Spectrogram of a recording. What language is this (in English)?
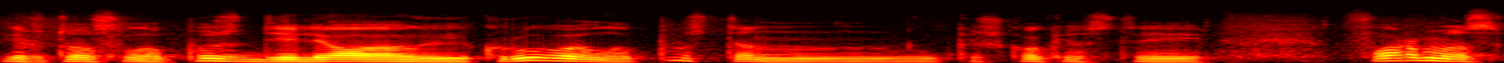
Lithuanian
